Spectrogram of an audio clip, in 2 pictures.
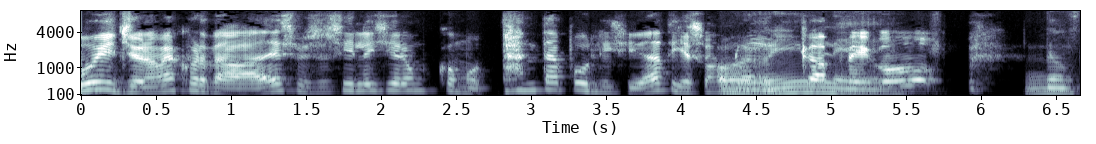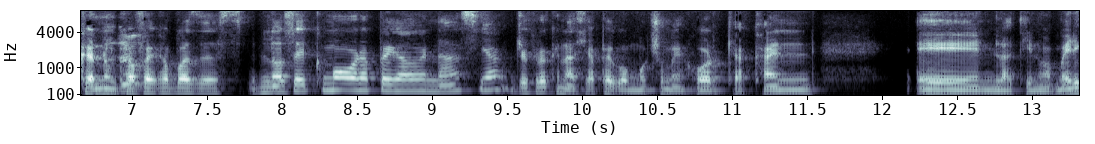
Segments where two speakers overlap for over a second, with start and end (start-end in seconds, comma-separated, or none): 4.2-5.5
